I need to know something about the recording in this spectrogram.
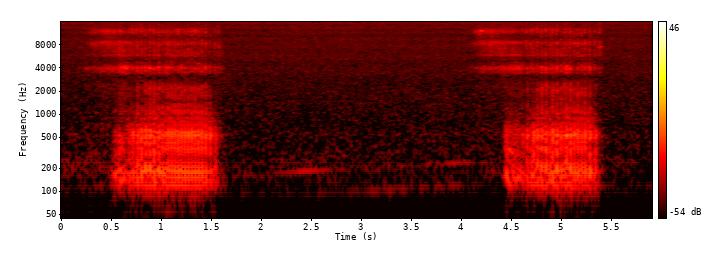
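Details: Sleeping pug snores: two broad, gravelly inhalation snores about three and a half seconds apart, with faint breathy sounds in the quiet between them.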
